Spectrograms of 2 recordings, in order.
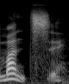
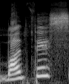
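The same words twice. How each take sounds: First: The th sound is barely pronounced. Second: The th sound is fully pronounced. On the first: The speaker calls it right. "그냥 months" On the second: The speaker calls it wrong. "months 하지 않고"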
